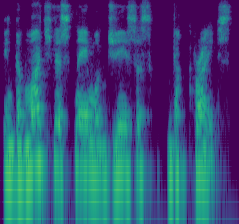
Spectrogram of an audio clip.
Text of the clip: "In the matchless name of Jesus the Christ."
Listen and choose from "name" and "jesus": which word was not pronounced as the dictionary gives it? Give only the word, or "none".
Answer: jesus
